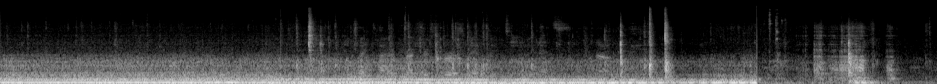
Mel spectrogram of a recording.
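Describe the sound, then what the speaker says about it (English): A car interior on a paved main road through a valley, with a steady engine drone and road noise heading to a rally stage that drops off abruptly near the end, followed by some rattles and knocks. "it's nice to get to see all the other rally cars heading out to stage"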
